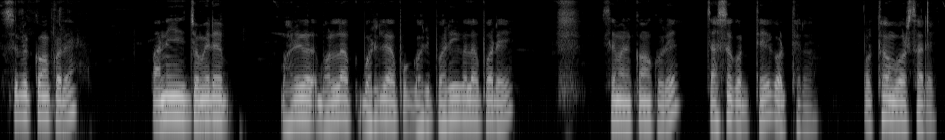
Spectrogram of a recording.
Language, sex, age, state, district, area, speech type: Odia, male, 18-30, Odisha, Malkangiri, urban, spontaneous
